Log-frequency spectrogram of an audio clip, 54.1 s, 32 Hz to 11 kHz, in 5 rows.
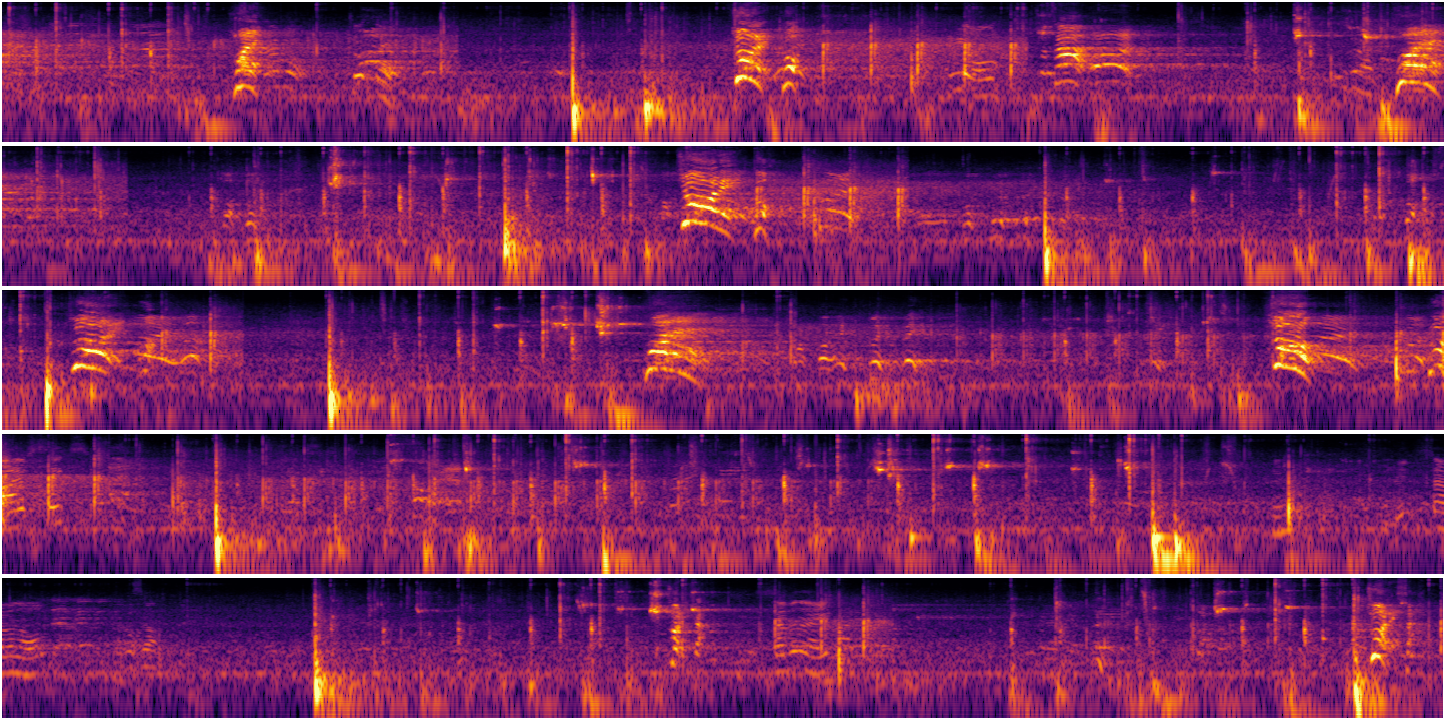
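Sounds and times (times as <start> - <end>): table tennis ball clicking: 12.2 - 15.7, 18.8 - 22.0, 24.1 - 26.2, 29.3 - 31.0, 34.1 - 41.4, 46.0 - 49.2, 50.8 - 54.0
player shouting: 22.1 - 23.2, 31.1 - 32.6.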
